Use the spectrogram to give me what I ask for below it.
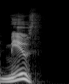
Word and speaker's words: Muth: I think he said Muth. I realize that doesn't go with the chant, but I think that is the actual pronunciation.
